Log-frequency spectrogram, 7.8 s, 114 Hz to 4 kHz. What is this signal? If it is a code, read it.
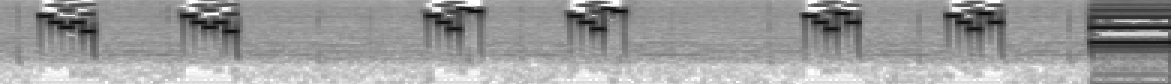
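Five-tone selective call (ZVEI), heard as quick runs of five tones, tones of about 70 ms. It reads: 85351 85351 85220 85220 85295 85295
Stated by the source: Five-tone ZVEI selective call received by SDR.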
